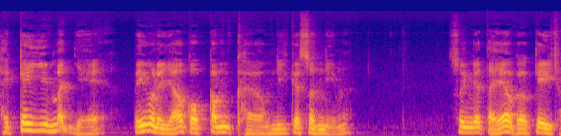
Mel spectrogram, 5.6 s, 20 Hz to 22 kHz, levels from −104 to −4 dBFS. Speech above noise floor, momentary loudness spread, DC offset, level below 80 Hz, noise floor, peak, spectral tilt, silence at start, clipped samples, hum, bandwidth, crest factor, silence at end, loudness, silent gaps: 45 dB; 12 LU; under 0.1%; -64 dBFS; -64 dBFS; -4 dBFS; -7.5 dB/octave; 0 s; under 0.1%; none; 10.5 kHz; 16 dB; 0 s; -19 LUFS; none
